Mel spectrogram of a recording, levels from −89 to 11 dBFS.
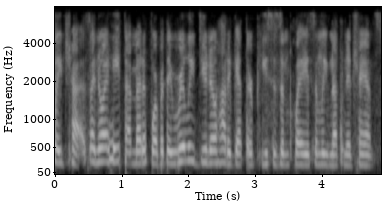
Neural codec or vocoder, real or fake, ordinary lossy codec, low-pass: none; real; Opus, 24 kbps; 7.2 kHz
